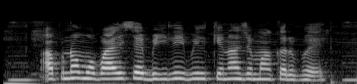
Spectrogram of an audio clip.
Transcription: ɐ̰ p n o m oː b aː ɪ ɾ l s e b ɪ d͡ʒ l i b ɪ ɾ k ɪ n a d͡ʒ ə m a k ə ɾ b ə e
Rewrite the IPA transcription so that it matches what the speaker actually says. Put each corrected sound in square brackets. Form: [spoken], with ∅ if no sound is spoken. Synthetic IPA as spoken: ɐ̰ p n o m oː b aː ɪ [∅] l s e b ɪ d͡ʒ l i b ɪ [l] k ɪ n a d͡ʒ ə m a k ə ɾ b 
